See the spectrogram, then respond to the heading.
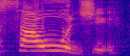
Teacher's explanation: No caso da palavra saúde, a sílaba tônica é a penúltima e é uma paroxítona acentuada devido ao U tônico do hiato, formando sílaba sozinho, obrigatoriamente acentuado. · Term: hiato tônico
